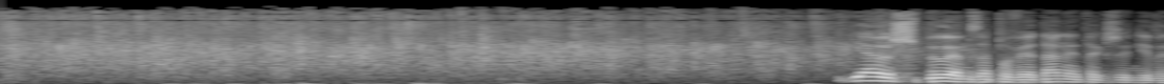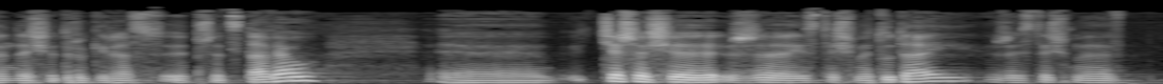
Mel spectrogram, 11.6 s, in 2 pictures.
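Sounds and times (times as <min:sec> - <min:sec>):
audience applause after a cellist is introduced at a live concert: 0:00.0 - 0:05.1
speech: 0:04.2 - 0:11.6.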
